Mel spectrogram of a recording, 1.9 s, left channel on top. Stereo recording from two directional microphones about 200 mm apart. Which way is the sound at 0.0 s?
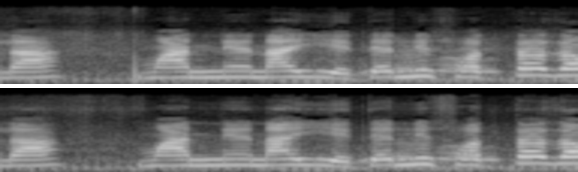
25° right (ahead or behind).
